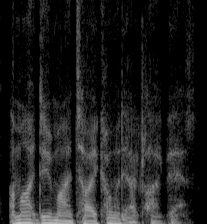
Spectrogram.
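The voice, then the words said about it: Sexy, intimate low voice. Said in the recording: “sexy voice ... Oh, intimate. Intimate. ... Give me chills.”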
